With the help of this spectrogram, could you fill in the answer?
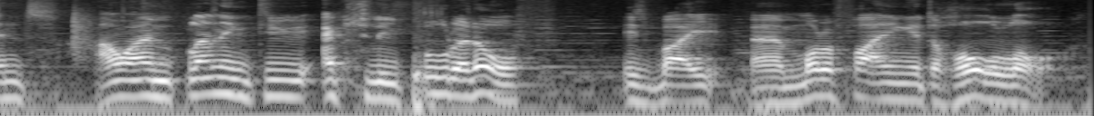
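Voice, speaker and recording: A man talks at a moderate speed. Music sits faintly behind him. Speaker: maker vlogger. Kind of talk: casual vlog chat. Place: home room.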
